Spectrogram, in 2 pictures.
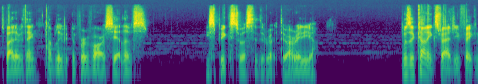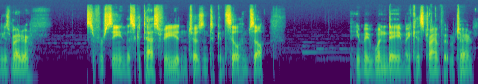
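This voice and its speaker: A man with a low-pitched voice reads story dialogue from a game aloud for a stream. He drops in casual comments and sometimes trips over the text. Music plays behind him. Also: steady tone, fairly quick, gravelly, long pauses, a bit bright, no echo. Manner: stumbles over text while reading aloud.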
